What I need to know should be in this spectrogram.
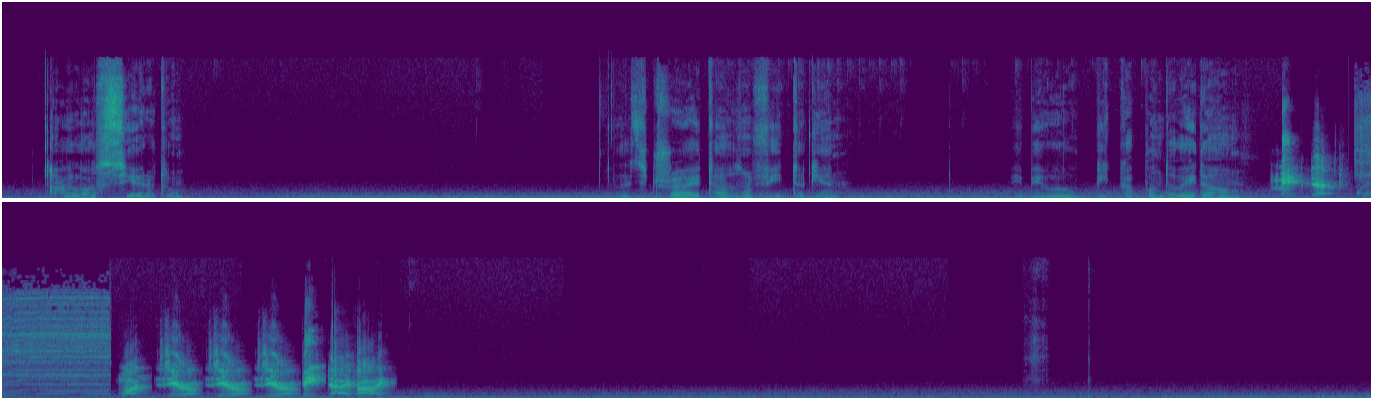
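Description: A submarine's engine rumbles low and steady underwater.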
